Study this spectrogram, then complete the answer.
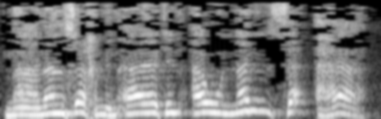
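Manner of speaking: slow recitation, hamza in ننسأها clearly stopped; recited with hamza. Shown as a demonstration. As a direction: read the verse slowly, marking the hamza. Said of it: "قرأ هكذا".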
